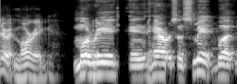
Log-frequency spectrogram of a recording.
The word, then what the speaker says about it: Moehrig: How you pronounce it? You said it, Moehrig.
